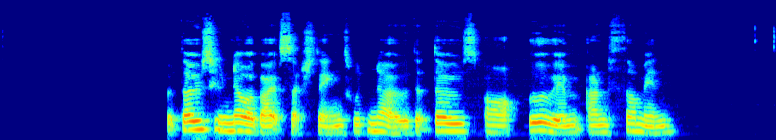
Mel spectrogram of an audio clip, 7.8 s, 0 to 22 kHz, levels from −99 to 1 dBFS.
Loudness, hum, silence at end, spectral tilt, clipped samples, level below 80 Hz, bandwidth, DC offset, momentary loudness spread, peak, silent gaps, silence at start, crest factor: -32 LUFS; none; 1 s; -5.5 dB/octave; under 0.1%; -78 dBFS; 13 kHz; under 0.1%; 10 LU; -16 dBFS; none; 1.7 s; 18 dB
